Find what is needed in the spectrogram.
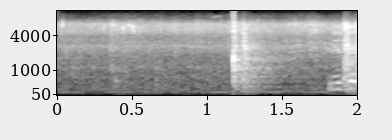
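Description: Chopped vegetables (onion, carrot, capsicum, green chilli and grated potato) frying in hot oil in a non-stick pan, with a steady sizzle. A single sharp click comes a little past halfway.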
